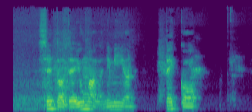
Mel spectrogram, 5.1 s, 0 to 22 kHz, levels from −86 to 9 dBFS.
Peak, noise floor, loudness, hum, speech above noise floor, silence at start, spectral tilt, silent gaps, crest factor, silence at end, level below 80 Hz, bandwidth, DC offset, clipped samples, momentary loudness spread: -2 dBFS; -56 dBFS; -16 LUFS; none; 41 dB; 0.25 s; -5.5 dB/octave; none; 16 dB; 1.05 s; -56 dBFS; 17 kHz; under 0.1%; under 0.1%; 21 LU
